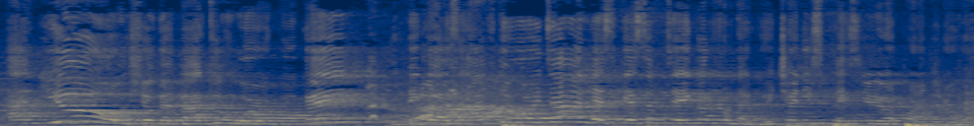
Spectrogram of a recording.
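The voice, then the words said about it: Put-on Miami Cuban accent. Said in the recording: “I'm gonna do a Miami Cuban accent”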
